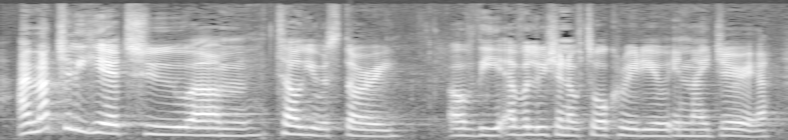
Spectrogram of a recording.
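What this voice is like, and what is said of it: Voice slightly affected by cold. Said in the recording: “I have a bit of a cold”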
